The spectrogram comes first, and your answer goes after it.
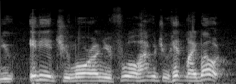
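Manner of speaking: loud, high enraged tirade; acted furious yelling; angry screaming. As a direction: scream insults at the boat that hit you. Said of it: "starts screaming".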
